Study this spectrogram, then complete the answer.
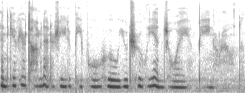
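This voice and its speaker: Over noticeable background noise, a woman speaks softly. Her fairly high voice keeps a fairly even intonation. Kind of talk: ASMR role-play, doctor/therapist style. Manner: soft-spoken, calming.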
